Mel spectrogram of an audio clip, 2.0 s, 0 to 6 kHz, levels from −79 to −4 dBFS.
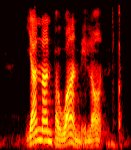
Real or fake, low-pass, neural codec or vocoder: real; 5.4 kHz; none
